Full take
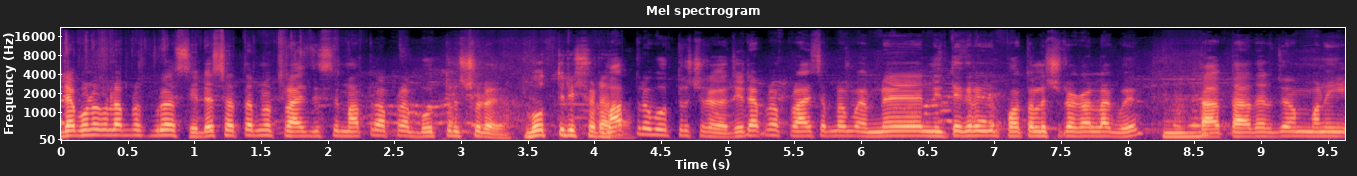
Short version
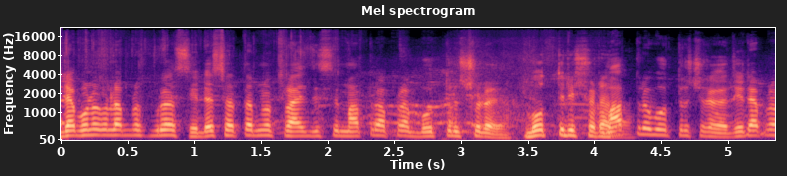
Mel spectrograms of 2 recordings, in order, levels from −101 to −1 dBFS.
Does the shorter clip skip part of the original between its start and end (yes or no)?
no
